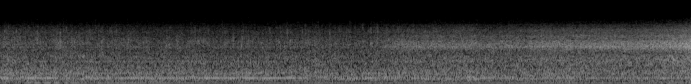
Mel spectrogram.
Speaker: this is cavitation when the absolute pressure goes below the vapor pressure of about one inch of mercury boiling occurs the water changes to steam and the subsequent collapse of the bubbles which you can hear creates enormous stresses in the wall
